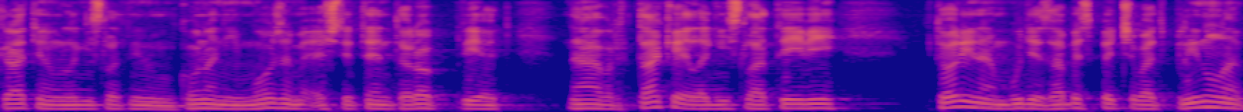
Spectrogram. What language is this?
Slovak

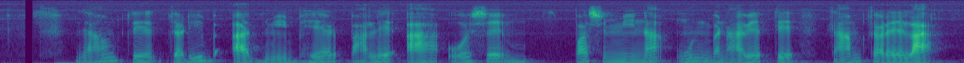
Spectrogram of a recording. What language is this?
Bhojpuri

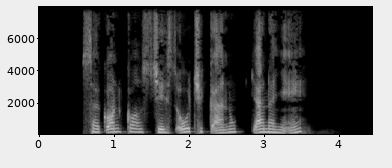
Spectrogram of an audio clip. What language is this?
Tepeuxila Cuicatec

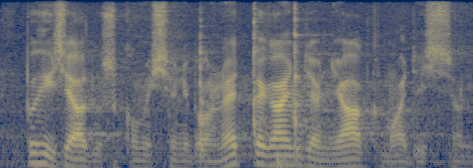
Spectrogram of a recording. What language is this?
Estonian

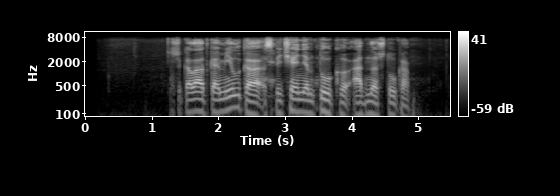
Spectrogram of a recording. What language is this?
Russian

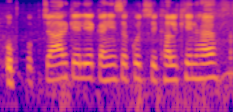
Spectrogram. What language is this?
Magahi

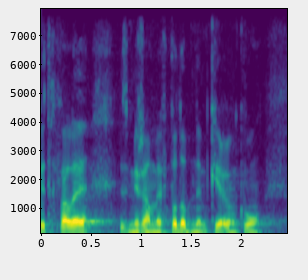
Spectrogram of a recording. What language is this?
Polish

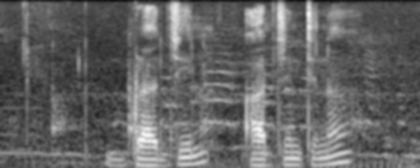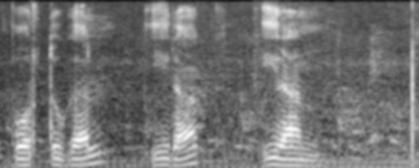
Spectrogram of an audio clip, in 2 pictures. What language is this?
Santali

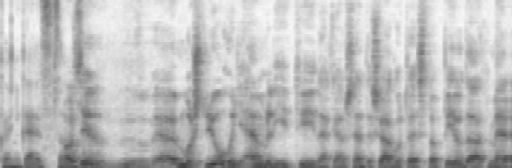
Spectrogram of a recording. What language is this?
Hungarian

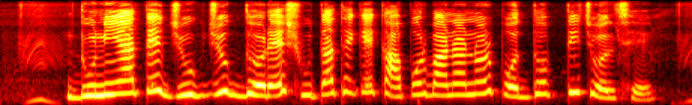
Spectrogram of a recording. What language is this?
Bangla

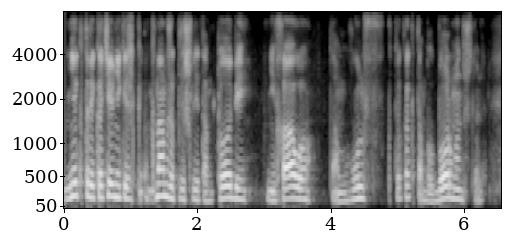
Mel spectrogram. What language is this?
Russian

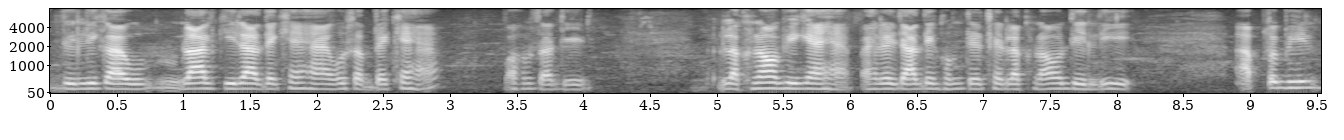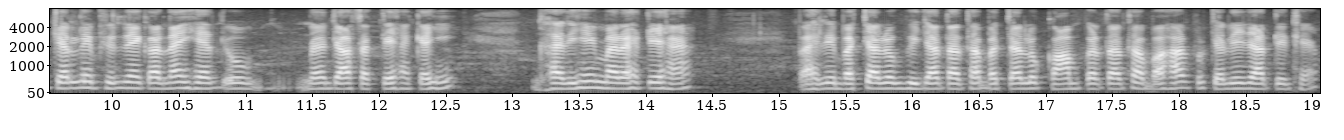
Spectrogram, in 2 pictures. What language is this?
Urdu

